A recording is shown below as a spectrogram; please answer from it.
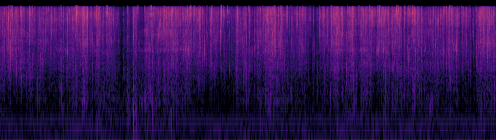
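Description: Fingertips with red-painted nails stretch and crumple a small white crinkly plastic gift bow. The result is a quiet, continuous stream of dense, bright, high crackling and crinkling with almost no low end, and each crackle dies away almost instantly.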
